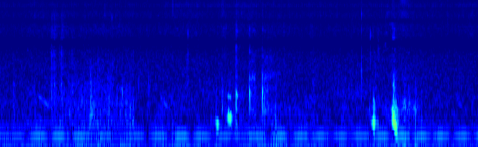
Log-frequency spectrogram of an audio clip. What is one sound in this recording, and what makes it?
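A hand rubs and strokes a cat's fur.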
